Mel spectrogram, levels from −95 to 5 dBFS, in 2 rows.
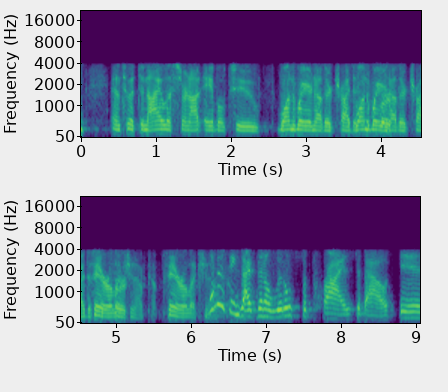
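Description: From start to finish the speech carries Speex codec damage, and it's plainly audible. The low end thins out below about 250 Hz and everything stops around 3.7 to 3.8 kHz, so it has that boxed-in phone-line sound. Inside that band the CELP coder is short of bits for the excitation, so the speech comes out hoarse and noisy, which fits a low setting of around 11 kbps.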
